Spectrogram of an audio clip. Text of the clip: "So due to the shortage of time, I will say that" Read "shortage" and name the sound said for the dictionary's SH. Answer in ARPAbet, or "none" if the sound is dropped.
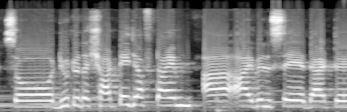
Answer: SH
